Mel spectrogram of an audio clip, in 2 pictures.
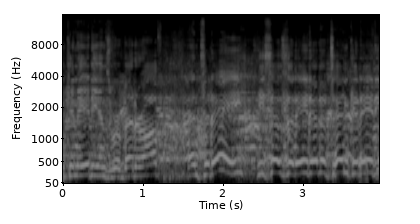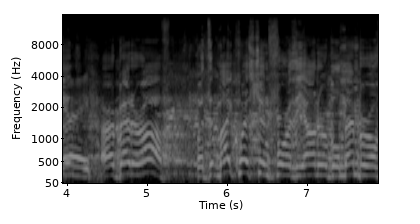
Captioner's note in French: voix de l'interprète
